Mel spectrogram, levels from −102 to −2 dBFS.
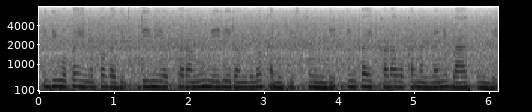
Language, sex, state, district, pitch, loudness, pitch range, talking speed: Telugu, female, Telangana, Hyderabad, 200 Hz, -16 LUFS, 185-210 Hz, 145 wpm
